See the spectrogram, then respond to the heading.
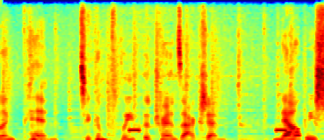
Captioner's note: system beeps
